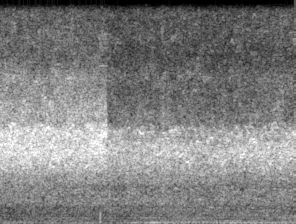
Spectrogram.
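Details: Large flock of rainbow lorikeets gathering to roost in a tree in downtown Port Douglas at sunset: a dense wall of shrill, continuous screeching, easing slightly after the first second.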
